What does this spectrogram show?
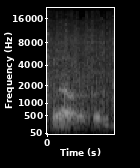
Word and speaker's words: Canada: it is it pronounced Canada yes it is it's just like the country is always people so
